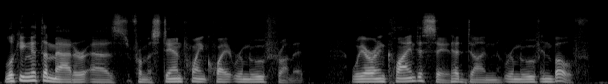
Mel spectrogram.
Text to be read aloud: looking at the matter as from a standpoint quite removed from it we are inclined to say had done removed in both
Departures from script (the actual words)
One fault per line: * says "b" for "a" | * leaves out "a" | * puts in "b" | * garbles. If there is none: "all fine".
all fine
